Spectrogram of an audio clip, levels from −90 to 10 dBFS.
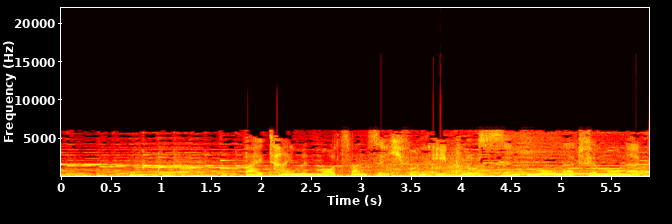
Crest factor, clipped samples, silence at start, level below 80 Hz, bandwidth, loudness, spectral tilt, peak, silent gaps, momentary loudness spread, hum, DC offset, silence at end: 12 dB; under 0.1%; 0 s; -28 dBFS; 6.4 kHz; -13 LUFS; -4.5 dB/octave; 0 dBFS; none; 5 LU; none; under 0.1%; 0 s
